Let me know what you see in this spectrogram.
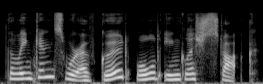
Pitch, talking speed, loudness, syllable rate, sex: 245 Hz, 180 wpm, -15 LUFS, 4.4 syllables/s, female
